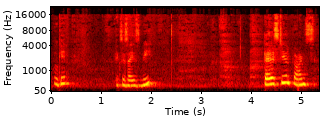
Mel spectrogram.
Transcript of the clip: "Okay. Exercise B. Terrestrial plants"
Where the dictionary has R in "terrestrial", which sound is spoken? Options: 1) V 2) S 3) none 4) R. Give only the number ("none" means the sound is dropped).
3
